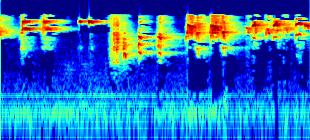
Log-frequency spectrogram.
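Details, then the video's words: Orange-headed thrush song used as a master recording for teaching other birds: rapid high, varied phrases of whistles and harsh chattering notes, with a faint low steady hum underneath. "Masteran Anis Kembang"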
